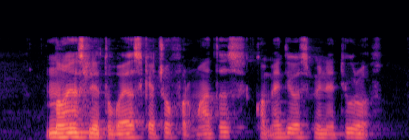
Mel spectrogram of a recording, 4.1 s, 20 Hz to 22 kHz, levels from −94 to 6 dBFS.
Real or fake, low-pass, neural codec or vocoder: real; 7.2 kHz; none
